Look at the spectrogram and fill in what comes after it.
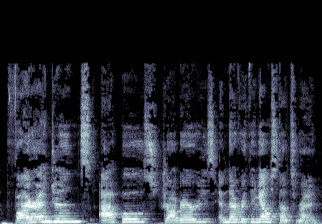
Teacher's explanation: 那么这里边的语调就是一系列的东西的时候，我们列举东西前边都是升调，升调，升调，只有最后一个才是降调。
